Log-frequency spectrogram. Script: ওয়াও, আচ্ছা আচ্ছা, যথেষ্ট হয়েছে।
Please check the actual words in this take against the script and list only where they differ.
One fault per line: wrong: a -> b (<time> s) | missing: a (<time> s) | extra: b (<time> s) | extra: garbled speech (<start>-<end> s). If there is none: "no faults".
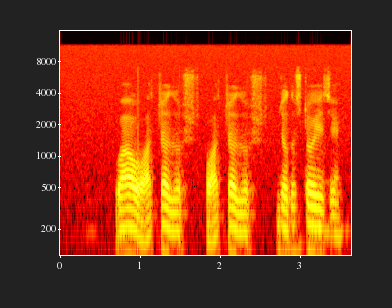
no faults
